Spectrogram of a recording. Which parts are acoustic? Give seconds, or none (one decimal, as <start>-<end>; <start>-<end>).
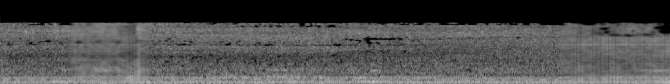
0.0-0.7; 1.5-5.6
